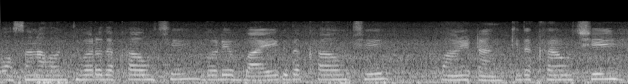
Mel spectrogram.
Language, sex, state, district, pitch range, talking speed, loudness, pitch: Odia, female, Odisha, Khordha, 220-240 Hz, 85 wpm, -15 LUFS, 225 Hz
